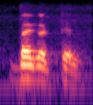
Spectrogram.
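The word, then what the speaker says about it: bagatelle: बैगाटेल, बैगाटेल। एक बार इसका pronunciation clear कर लो, बैगाटेली है, बैगाटेल, बैगाटेल, ठीक है, बैगाटेल।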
